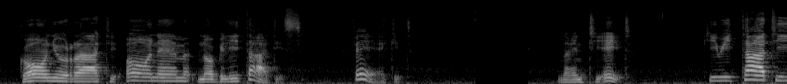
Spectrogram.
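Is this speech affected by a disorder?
No.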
